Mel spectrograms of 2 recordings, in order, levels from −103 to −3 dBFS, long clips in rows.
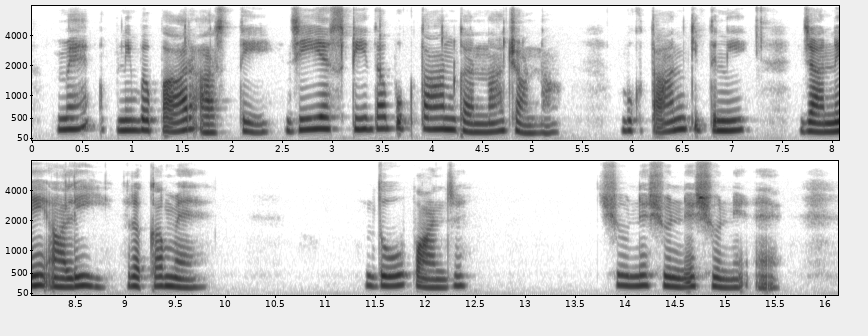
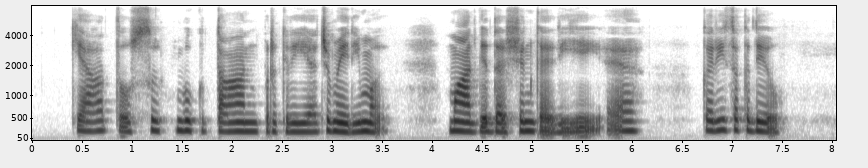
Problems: none marked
